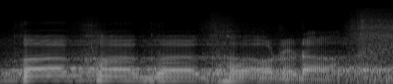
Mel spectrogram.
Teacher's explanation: तो क, ख, ग, घ और ड़, इनका जो उच्चारण स्थान होता है वो क्या होता है, कंठ होता है। इनको ये जो व्यंजन है वो कंठ से उच्चारित किए जाएंगे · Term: कंठीय वर्ण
